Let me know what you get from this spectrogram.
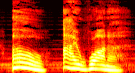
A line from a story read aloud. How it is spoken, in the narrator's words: Steve says with a tired chuckle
